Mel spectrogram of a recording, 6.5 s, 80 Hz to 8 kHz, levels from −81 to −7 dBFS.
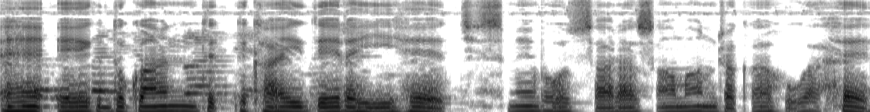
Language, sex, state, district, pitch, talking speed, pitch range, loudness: Hindi, male, Bihar, Saran, 115 Hz, 145 wpm, 110-120 Hz, -18 LUFS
